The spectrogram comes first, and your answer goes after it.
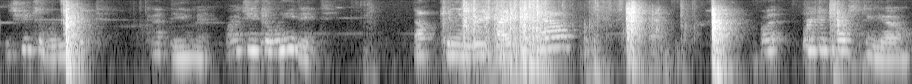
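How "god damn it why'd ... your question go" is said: ordinary talk, nothing marked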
